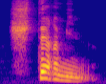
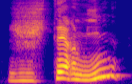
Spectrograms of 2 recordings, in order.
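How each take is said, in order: First: The first word is reduced to a voiceless 'ch' sound. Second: The first word is reduced to a voiced 'j' sound. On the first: "avec le son ch, C H, ch" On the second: "avec le son J"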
